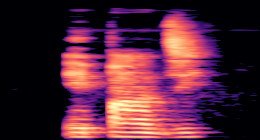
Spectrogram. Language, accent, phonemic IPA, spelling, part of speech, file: French, Canada, /e.pɑ̃.di/, épandît, verb, LL-Q150 (fra)-épandît.wav
- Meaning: third-person singular imperfect subjunctive of épandre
